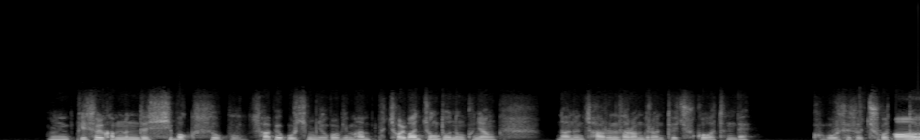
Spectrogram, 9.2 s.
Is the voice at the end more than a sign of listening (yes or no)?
yes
